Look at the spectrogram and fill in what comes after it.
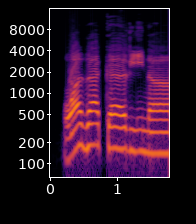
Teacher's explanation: کاف کو باریک پڑھیں گے, را کو بھی باریک پڑھیں گے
